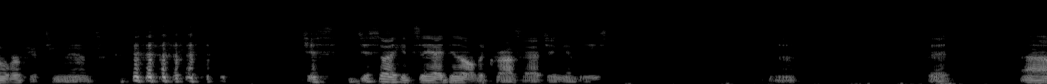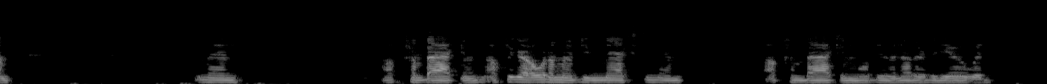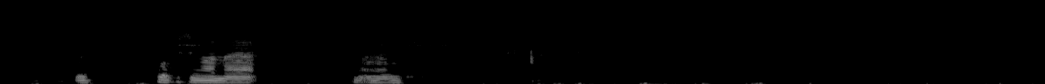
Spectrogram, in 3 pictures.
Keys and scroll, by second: 1.6 shift+space, 12.5 ctrl+z, 24.6 shift+space.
